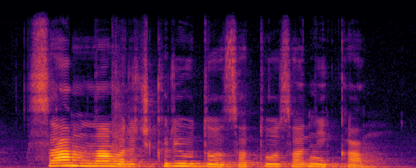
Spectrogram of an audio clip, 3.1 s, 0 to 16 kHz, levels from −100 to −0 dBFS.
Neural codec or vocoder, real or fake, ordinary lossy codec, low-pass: none; real; none; 14.4 kHz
